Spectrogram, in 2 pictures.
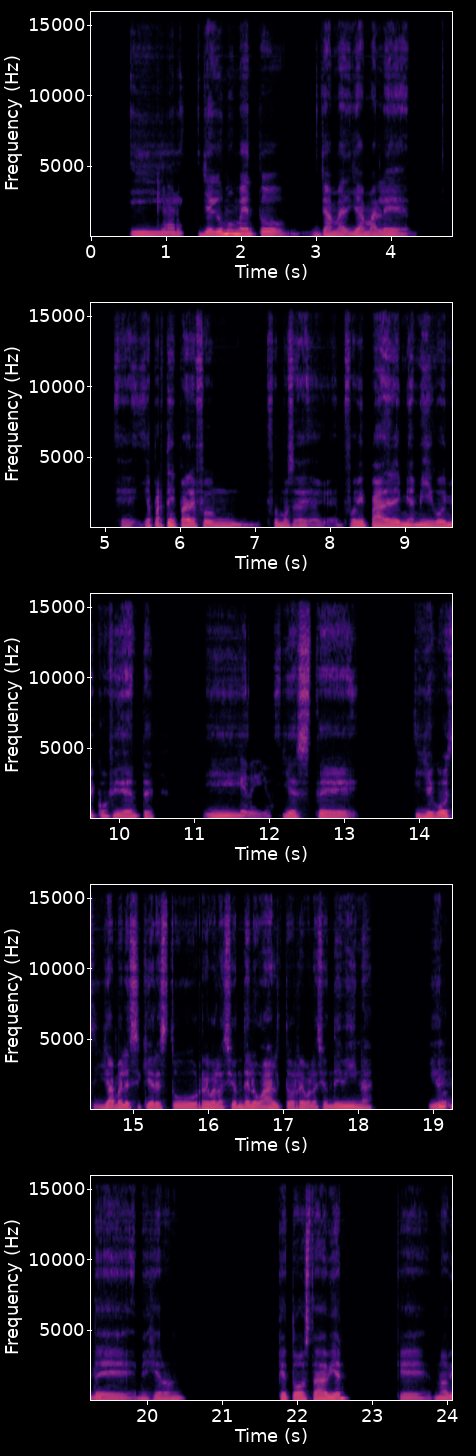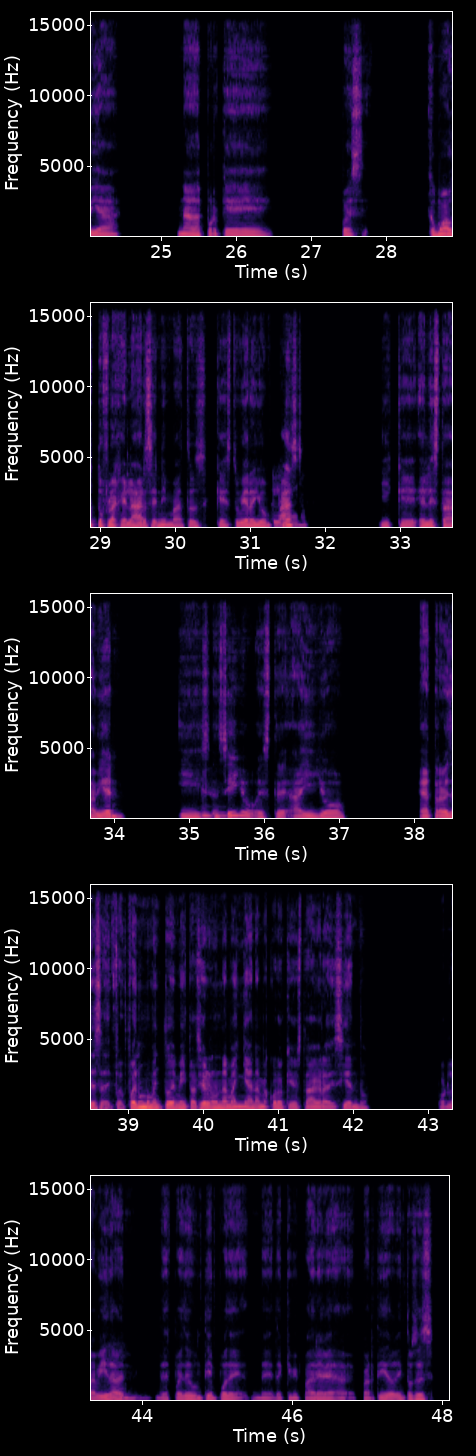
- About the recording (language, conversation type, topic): Spanish, podcast, ¿Qué hábitos te ayudan a mantenerte firme en tiempos difíciles?
- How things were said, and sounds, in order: tapping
